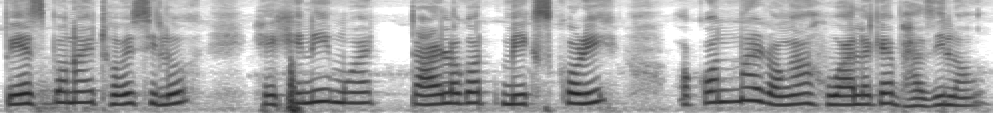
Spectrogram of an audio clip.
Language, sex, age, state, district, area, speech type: Assamese, female, 30-45, Assam, Lakhimpur, rural, spontaneous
